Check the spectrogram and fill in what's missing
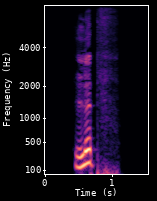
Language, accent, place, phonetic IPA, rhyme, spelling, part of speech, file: German, Germany, Berlin, [lʏp͡f], -ʏp͡f, lüpf, verb, De-lüpf.ogg
- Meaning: 1. singular imperative of lüpfen 2. first-person singular present of lüpfen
